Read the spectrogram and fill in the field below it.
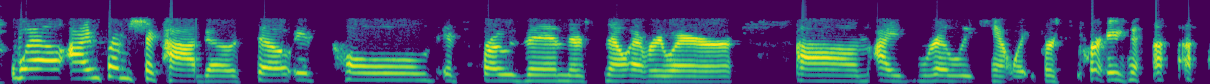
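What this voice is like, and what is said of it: American accent. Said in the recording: “I hear an American accent”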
